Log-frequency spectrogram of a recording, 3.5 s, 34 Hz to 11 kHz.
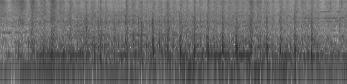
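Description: A brown cardboard box with fragile tape, labeled 8 by 8 by 8 but measuring 8 by 8.5 by 8.5 and weighing 1,200 grams, is shaken before being opened to hear its unknown contents. A steady, low-heavy rattling and thumping from the contents shifting inside runs throughout.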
